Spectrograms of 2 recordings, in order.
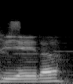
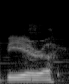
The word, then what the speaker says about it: Vieta: Vieta? You said it correctly. That's how you say it. I know. I was gonna keep calling you Vieira.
